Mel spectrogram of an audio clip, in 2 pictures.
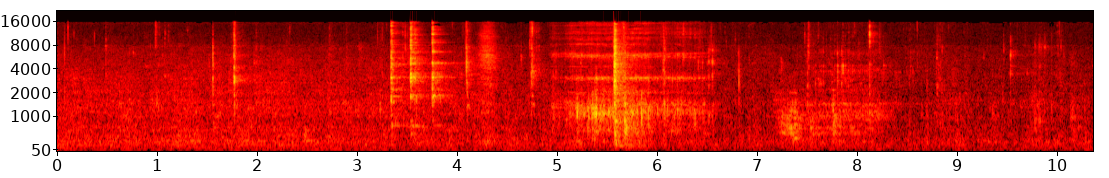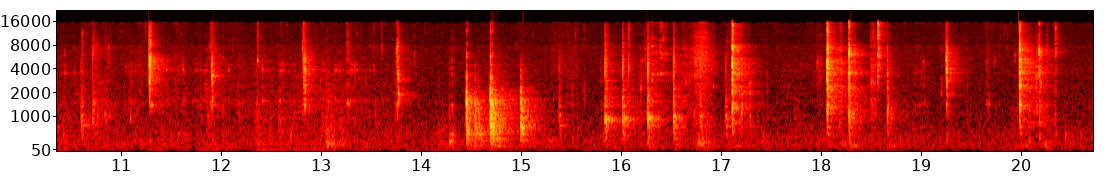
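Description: Eating at a table: a fork clinking and scraping on ceramic plates in short sharp clicks scattered throughout, with wet chewing and mouth sounds in between.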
